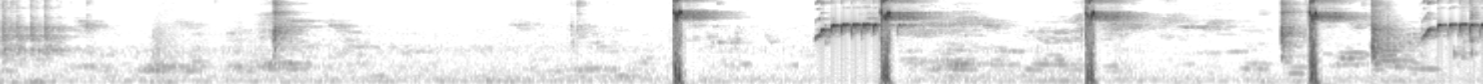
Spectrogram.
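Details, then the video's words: Lovebird, tame but fierce, making 'ngekek' sounds: widely spaced sharp clicks, each followed by a short high whistled chirp, growing more frequent toward the end, with quiet gaps between. "Love Bird jinak tapi galak, ngekek konslet"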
